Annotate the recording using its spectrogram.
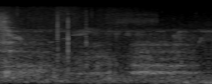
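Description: Outdoor pasture background: a faint, steady high insect chirr with a couple of small clicks before the middle and a faint steady tone in the second half.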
